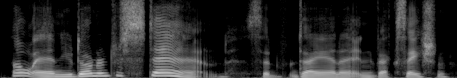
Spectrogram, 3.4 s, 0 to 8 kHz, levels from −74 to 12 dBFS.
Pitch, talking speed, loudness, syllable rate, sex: 190 Hz, 155 wpm, -17 LUFS, 4.9 syllables/s, female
